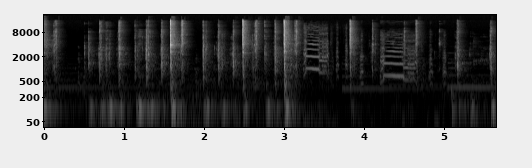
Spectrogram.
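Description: Chickens cluck and a rooster crows in the video game Geiken, mixed with a steady run of quick keyboard typing clicks and short electronic game tones.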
